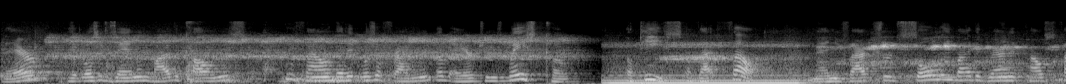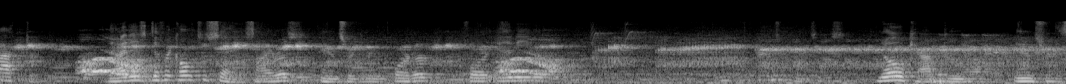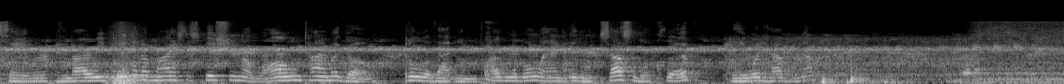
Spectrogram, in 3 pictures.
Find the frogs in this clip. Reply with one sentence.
The frogs can be heard from 0.0 to 31.9 s.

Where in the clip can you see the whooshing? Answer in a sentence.
The whooshing can be heard from 22.4 to 22.9 s.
